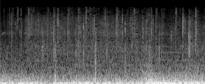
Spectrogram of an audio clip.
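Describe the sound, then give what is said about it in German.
A fire explosion effect accompanies a house bursting into flames in a drama: a loud, continuous roaring rumble with crackling bursts throughout. “Das ganze Haus steht in Flammen.”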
